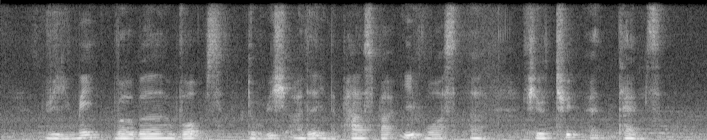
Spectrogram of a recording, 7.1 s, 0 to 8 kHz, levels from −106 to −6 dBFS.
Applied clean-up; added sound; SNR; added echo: none; none; none; none.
